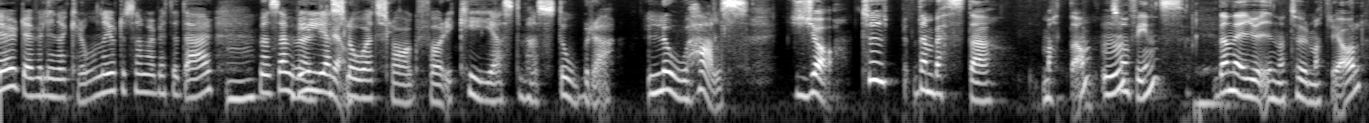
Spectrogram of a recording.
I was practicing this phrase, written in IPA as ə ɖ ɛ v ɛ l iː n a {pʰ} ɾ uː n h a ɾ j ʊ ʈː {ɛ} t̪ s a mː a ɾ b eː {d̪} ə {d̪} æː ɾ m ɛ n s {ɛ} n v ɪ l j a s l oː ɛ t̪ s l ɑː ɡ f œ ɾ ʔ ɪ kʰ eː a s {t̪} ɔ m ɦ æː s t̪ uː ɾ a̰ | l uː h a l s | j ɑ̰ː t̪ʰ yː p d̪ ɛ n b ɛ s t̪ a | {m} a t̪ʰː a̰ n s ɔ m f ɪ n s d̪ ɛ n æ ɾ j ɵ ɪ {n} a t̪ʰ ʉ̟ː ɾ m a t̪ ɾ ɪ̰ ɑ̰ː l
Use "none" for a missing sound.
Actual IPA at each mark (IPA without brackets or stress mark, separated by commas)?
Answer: kʰ, ɛ, t̪, d̪, ɛ, d̪, m, n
